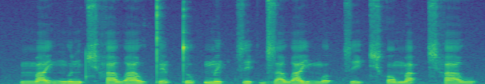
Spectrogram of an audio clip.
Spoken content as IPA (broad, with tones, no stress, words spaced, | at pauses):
ma˧jŋu˦nt͡ɕʰa˧w a˧wt̪ẽ˨p̚t̪u˦p̚ mẽ˦k̚t͡si˦ʔd͡za˧w a˥˧j mo˨ʔt͡si˨˩ t͡ɕʰɔ˧ma˦ʔt͡ɕʰa˦w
